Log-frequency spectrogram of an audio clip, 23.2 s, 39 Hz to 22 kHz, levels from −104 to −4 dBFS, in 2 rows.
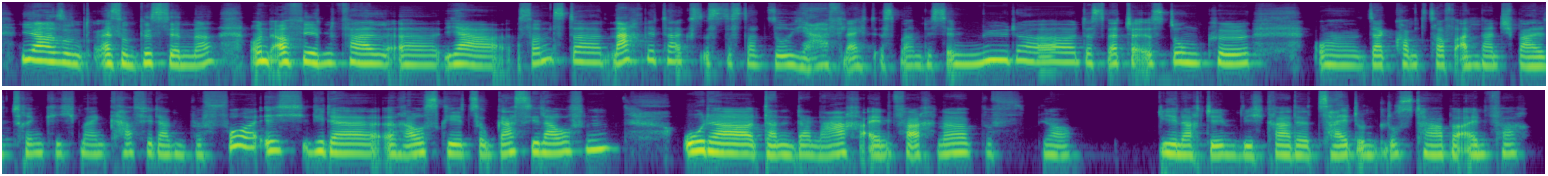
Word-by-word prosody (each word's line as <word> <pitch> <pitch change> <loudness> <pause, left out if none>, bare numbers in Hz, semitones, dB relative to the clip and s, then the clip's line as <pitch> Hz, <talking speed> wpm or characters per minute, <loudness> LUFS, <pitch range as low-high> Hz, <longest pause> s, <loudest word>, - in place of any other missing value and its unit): Ja, 270 -3 +8
so 235 - +2
'n 205 - -2
also 215 +1 +2
'n 190 - -6
bisschen, 210 -4 +1
ne? 200 +7 -2 0.2
Und 255 0 +4
auf 240 +2 +6
jeden 225 -2 +2
Fall, 215 -3 +3 0.4
äh, - - -8
ja, 200 -3 +2
sonst 270 +4 -4
da 245 -2 +1
nachmittags 270 -1 +3
ist - - -8
es 210 - -7
dann 200 -2 -8
so, 195 0 -1
ja, 175 0 -4
vielleicht 180 -2 -7
ist 180 -2 -8
man 190 - -8
'n - - -9
bisschen 205 +2 -4
müder, 255 -2 +1
das 225 -1 -4
Wetter 220 0 -1
ist 220 +1 -5
dunkel. 225 -2 +1 0.5
Und 190 -1 -6
da 195 - +3
kommt's 195 0 -6
drauf 195 -1 -3
an, 190 - -1
manchmal 180 -1 -2
trinke 190 +2 -6
ich 185 +1 -13
meinen 180 -1 -7
Kaffee 195 0 -6
dann, 175 -1 -5
bevor 295 - 0
ich 230 +1 -1
wieder, 190 -3 +2
äh, - - 0
rausgehe 185 +1 0
zum 180 -1 -6
Gassilaufen 215 +6 0 0.4
oder 200 -4 +7
dann 175 -1 -1
danach 175 +3 -1
einfach, 165 +1 0
ne? 195 +2 0
Bev 185 -3 -15 0.3
ja, 170 -2 -6 0.7
je 190 -1 +3
nachdem, 170 -1 -1
wie - - -1
ich 160 0 -7
gerade 170 -2 0
Zeit 165 +1 -1
und 170 +4 -7
Lust 175 0 -2
habe 170 -1 -1
einfach. 180 +1 -4
195 Hz, 170 wpm, -24 LUFS, 180-225 Hz, 0.7 s, Ja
